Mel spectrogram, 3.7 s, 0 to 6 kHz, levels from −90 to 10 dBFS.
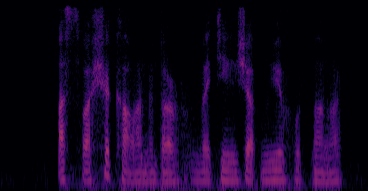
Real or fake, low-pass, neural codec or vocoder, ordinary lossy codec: fake; 5.4 kHz; codec, 16 kHz, 0.2 kbps, FocalCodec; Opus, 16 kbps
